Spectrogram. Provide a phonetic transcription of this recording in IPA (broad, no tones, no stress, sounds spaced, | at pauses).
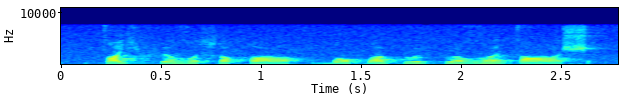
t ɑ ç f e ʁʷ e ɬ ɾ o qʷ ɑ | ɓ ɔ ɓ ɑ tʷ ɛ tʷ ɑ ʁʷ ɛ t ɑ ʃ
